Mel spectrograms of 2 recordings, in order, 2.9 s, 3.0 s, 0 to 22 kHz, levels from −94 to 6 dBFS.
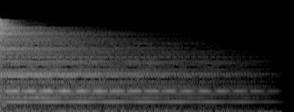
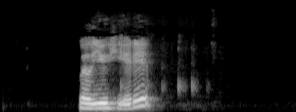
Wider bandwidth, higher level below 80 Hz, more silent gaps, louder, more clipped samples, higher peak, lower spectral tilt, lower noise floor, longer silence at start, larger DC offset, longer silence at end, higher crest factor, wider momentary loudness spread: first, 10.5 kHz vs 5.8 kHz; about the same, -66 dBFS vs -62 dBFS; neither; second, -39 LUFS vs -16 LUFS; neither; second, -16 dBFS vs -2 dBFS; second, 1 dB/octave vs -8 dB/octave; second, -66 dBFS vs -88 dBFS; second, 0 s vs 0.8 s; neither; second, 0.5 s vs 1.45 s; first, 24 dB vs 18 dB; first, 22 LU vs 6 LU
